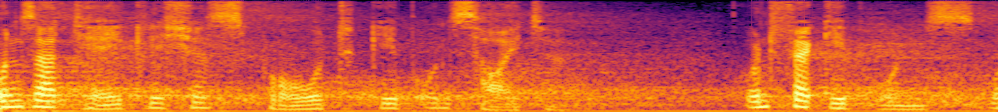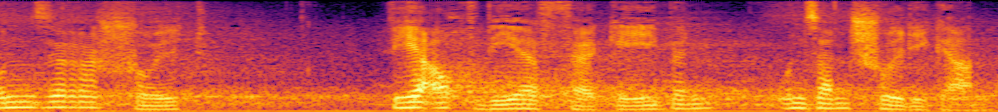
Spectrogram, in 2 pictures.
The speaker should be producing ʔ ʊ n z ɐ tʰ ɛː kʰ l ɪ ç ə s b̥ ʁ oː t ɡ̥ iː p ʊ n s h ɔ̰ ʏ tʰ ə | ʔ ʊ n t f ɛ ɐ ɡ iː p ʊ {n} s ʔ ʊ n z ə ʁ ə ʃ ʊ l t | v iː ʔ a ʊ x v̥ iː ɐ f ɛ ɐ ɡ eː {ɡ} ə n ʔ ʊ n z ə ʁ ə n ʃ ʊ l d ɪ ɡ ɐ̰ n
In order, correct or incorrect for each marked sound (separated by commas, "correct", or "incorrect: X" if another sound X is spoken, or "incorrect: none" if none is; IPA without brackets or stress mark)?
correct, incorrect: b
